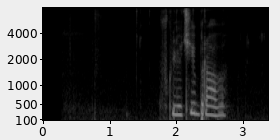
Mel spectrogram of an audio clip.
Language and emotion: Russian, neutral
